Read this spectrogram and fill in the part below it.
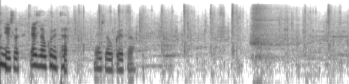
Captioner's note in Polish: Aplauz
